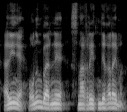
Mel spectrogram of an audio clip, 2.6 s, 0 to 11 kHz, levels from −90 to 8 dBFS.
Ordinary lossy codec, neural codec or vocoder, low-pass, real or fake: none; codec, 44.1 kHz, 7.8 kbps, DAC; 9.9 kHz; fake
